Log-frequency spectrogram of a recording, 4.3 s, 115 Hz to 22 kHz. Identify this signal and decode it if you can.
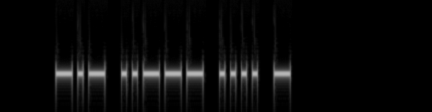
Morse code, heard as a keyed tone, about 21 wpm, 700 Hz. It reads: K2HT
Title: USA Call Signs - 4 Characters - Repeated 3x - 22wpm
